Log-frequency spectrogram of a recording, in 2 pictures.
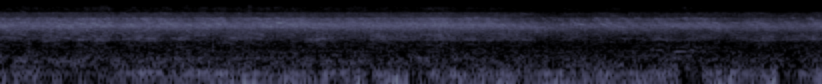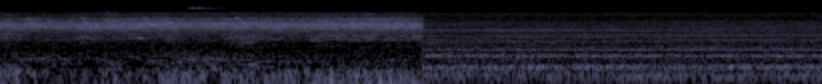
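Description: Dense early-morning chorus of many birds chirping together, over a low, uneven rumble of wind on the microphone. About twelve seconds in it cuts off sharply to a steady mechanical hum with a few constant tones, from a restaurant kitchen's exhaust hood fans.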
